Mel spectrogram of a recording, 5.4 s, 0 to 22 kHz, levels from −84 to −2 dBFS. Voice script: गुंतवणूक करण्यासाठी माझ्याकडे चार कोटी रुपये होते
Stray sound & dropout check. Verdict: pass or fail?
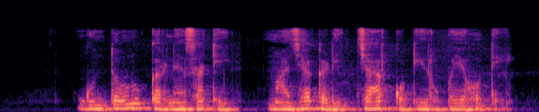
pass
